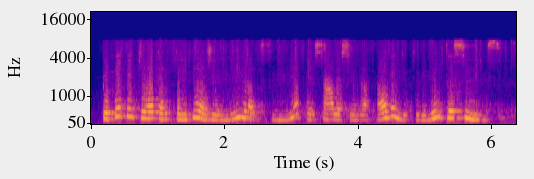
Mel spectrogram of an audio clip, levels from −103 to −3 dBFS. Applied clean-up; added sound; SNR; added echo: neural separator model SepFormer DNS4.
